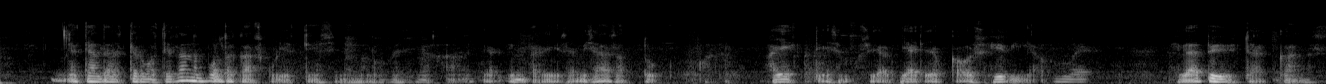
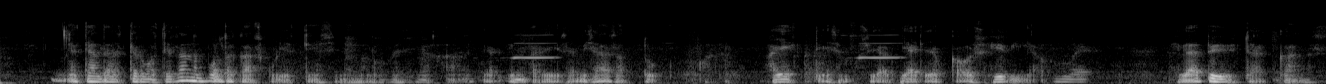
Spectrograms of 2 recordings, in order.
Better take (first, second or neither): first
